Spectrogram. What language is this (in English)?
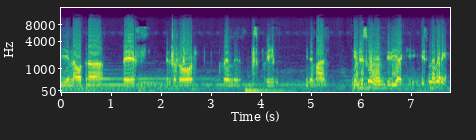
Spanish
